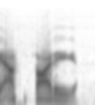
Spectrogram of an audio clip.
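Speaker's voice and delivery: ordinary talk, nothing marked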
